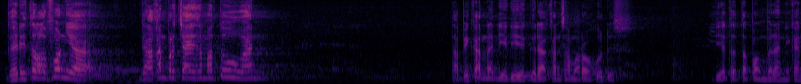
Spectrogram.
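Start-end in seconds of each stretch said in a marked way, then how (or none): 0.1-2.6 high-pitched, worried dithering; acted anxious second thoughts; hesitant doubt. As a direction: fret aloud in a high voice. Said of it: "Itu anak Tuhannya kan ragu-ragu".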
